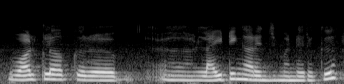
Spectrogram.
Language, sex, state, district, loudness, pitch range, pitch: Tamil, female, Tamil Nadu, Kanyakumari, -13 LUFS, 195-225 Hz, 205 Hz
